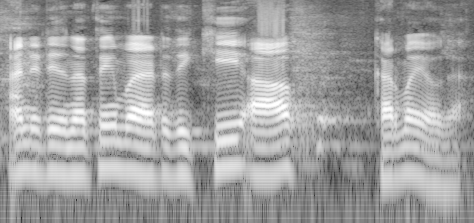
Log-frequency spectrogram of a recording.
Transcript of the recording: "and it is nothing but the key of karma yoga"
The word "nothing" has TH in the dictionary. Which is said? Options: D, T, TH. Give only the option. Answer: T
